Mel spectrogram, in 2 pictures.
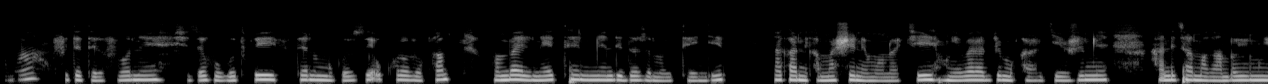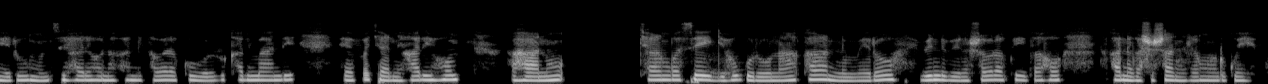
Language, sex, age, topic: Kinyarwanda, female, 25-35, government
